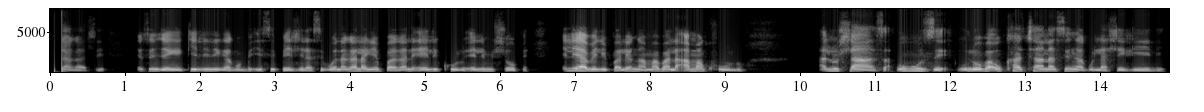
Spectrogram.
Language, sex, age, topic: North Ndebele, female, 25-35, health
